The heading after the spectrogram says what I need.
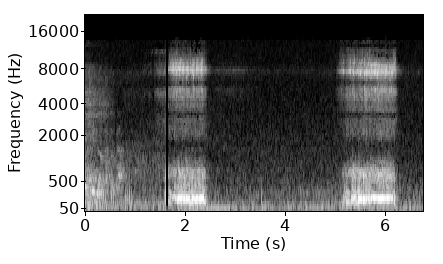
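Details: Cavalier King Charles spaniel snoring while asleep: two drawn-out, wheezy snoring breaths with a whistling edge, separated by quiet exhalation.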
